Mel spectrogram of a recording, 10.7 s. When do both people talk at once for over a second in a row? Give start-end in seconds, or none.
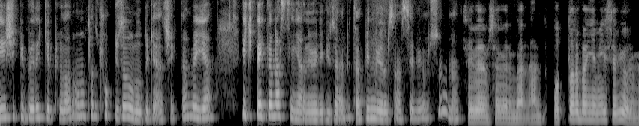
none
